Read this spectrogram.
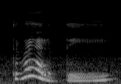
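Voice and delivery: usual speaking voice

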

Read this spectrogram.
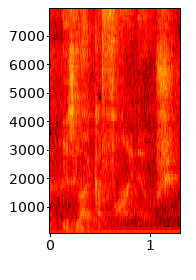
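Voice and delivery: hushed aside; whispering. Acted. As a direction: drop to a breathy whisper. Mock profound whispered aside.

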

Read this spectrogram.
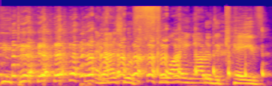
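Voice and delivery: usual speaking voice

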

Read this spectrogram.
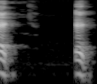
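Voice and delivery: এক said as a short, separate "ek"; closed-vowel pronunciation. Shown as a demonstration. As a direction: model এক with a closed e. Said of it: "সংবৃত উচ্চারণ".

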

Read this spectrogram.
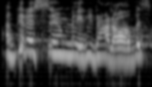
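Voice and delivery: ordinary delivery

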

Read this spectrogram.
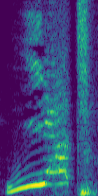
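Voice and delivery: mock shock.

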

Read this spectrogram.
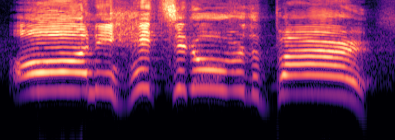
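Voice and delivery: high, loud disbelief; real frustrated scream; agonised shout. Real, not acted. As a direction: yell as the shot sails over. Shot goes over.

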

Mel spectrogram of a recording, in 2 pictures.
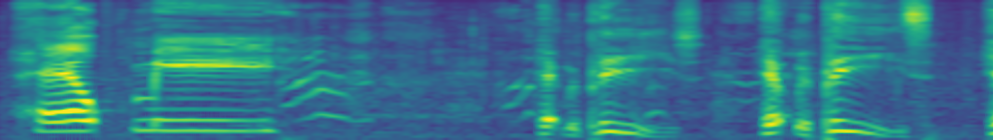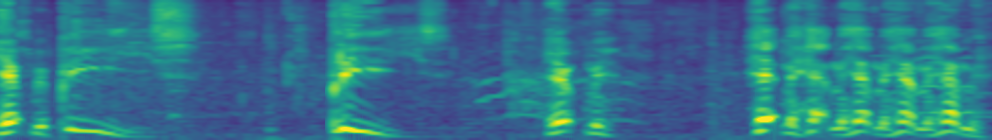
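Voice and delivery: high, hammed-up cries for help; mock pleading. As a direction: beg your friends, overacted. Hooked, begging teammates.

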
